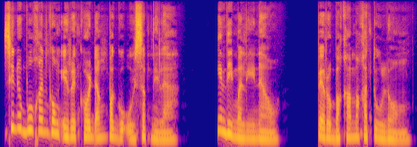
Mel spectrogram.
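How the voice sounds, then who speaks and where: A woman acting a soft-spoken, urgent older Filipino woman. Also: sits low, very animated, moderate pace, no echo, clean studio sound. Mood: weary, resolute. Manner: urgent, pleading. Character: thin older woman, timid but fed up, confessing.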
